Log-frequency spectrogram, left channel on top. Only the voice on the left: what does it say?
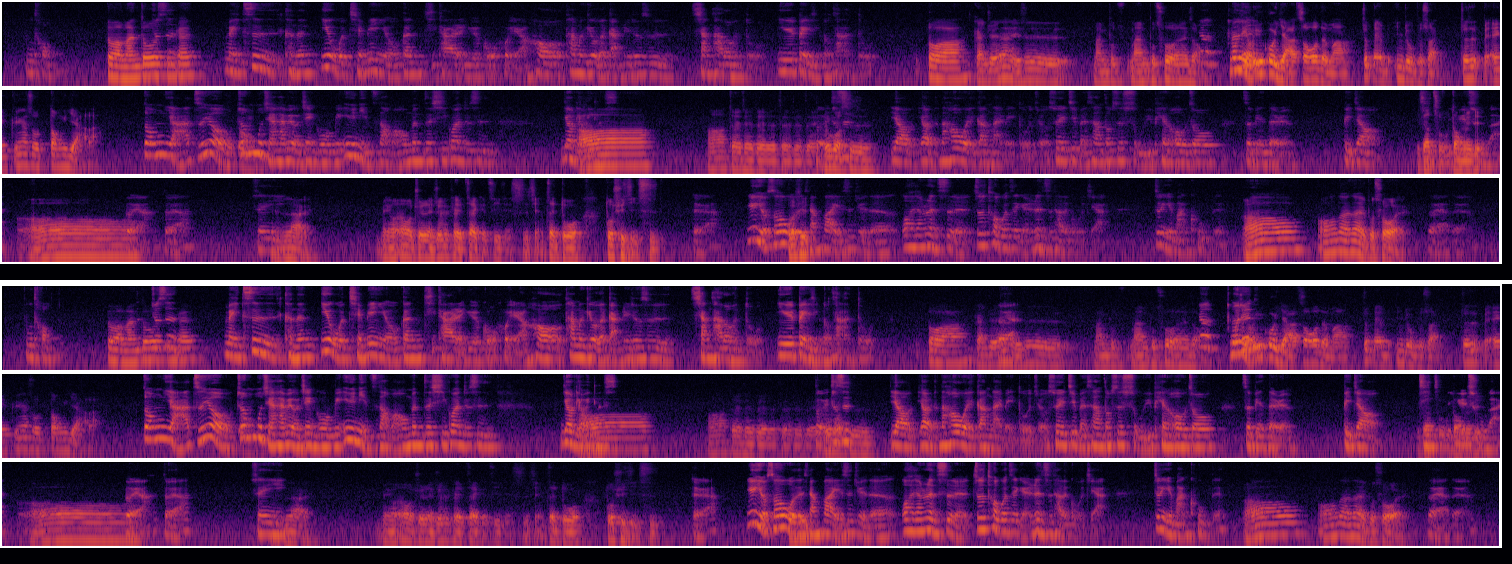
对啊，蛮多是应该
对啊，感觉那里是蛮不蛮不错的那种。
那你有遇过亚洲的吗？就北印度不算，就是北，诶应该说东亚啦，
就是这种
哦哦，对对对对对对对，
如果是
比较主动一点，哦，
原来没有，那我觉得你就是可以再给自己一点时间，再多多去几次，
多去
哦哦，那那也不错哎，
